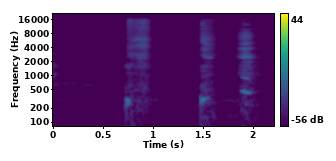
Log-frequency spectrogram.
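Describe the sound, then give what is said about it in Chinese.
Rapid breathing, three short breathy puffs in quick succession, faint and heard alone with quiet pauses between them. “爸爸，你的呼吸有点急促了”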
